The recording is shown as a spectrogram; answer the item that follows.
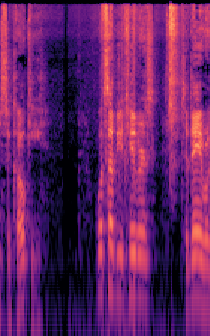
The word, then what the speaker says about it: Sokoke: The Sokoke, the name, it is pronounced Sokoke. Actually, yes, Sokoke, not Sokoke.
